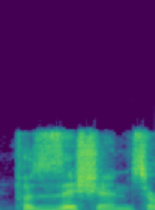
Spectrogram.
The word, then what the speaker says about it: positions: really good job uh this word here is position so we're going to use the voic S here positions positions okay one more time positions It's tricky because you're going from vo voiced s into the Argentine sha okay positions positions POS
